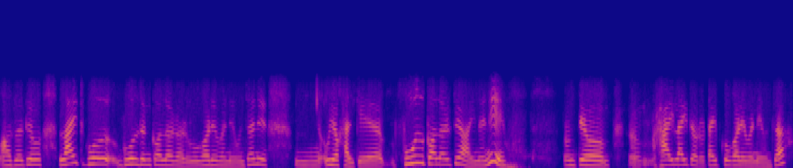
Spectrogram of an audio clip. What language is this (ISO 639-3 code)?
nep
